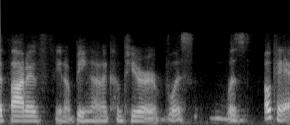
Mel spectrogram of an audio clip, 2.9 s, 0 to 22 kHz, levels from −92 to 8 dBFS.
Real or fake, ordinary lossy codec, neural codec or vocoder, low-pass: fake; Opus, 16 kbps; codec, 16 kHz, 1 kbps, FunCodec, trained on LibriTTS, 50 frames a second; 7.2 kHz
